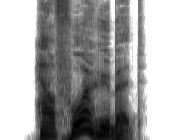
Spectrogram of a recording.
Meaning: second-person plural dependent subjunctive II of hervorheben
- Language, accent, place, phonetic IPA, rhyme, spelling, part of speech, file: German, Germany, Berlin, [hɛɐ̯ˈfoːɐ̯ˌhyːbət], -oːɐ̯hyːbət, hervorhübet, verb, De-hervorhübet.ogg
